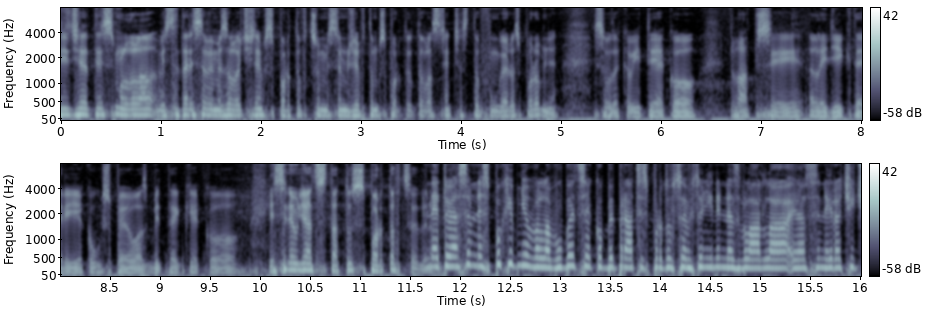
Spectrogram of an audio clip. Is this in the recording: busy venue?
yes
